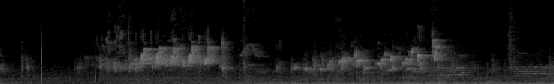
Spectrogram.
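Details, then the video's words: At Ballajura in Western Australia, backyard songbirds twitter in a rapid, uneven chatter of high chirps, with a single sharp click near the start and a few clearer whistled notes toward the end. "Australian songbirds in backyard."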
